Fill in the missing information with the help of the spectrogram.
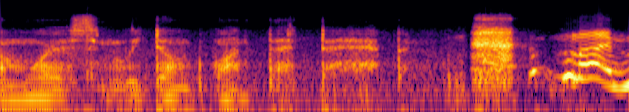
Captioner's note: sobs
